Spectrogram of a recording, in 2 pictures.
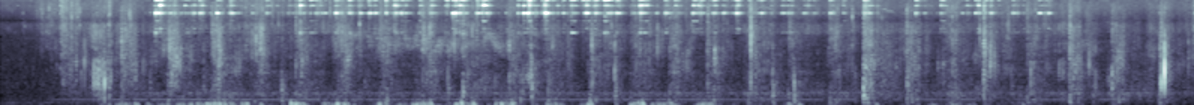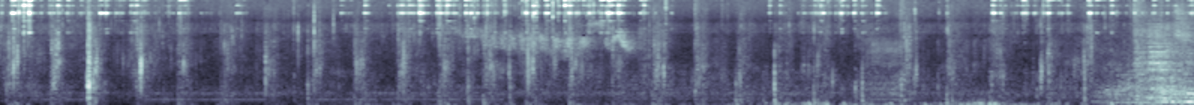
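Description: Footsteps on a dirt forest path, with a steady run of small clicks and low thumps from walking with a handheld camera.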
